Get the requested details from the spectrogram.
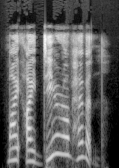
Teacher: they even put in an R where there is no R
